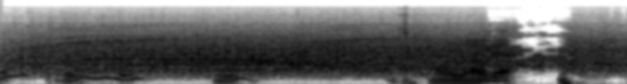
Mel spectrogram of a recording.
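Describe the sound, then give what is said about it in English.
A canned applause sound effect played by a presenter on stage: a dense, steady wash of clapping with a few wavering voices or whoops riding over it, cutting out abruptly near the end. “I also have my own applause in case yours doesn't work.”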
